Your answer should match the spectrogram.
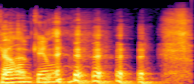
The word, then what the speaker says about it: Calum: How do you pronounce it? Calum.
